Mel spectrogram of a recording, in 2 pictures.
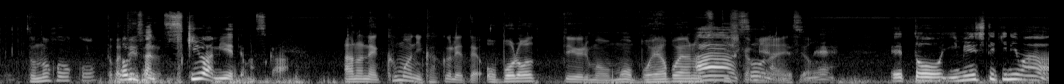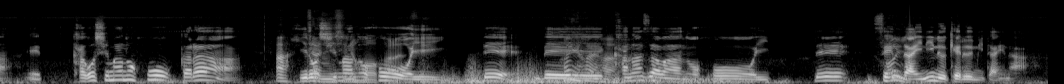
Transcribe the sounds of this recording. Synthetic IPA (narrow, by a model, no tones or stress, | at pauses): d̪̥onohoːkoːt̪okt̪omʲisãnt͡sɨ̥kʲiβamʲie̞t̪e̞masɨ̥ka̰ano̞ne̞kɯ̟mo̞ɲ̟ikakɯ̟ɾe̞t̪e̞̰ʔobo̞ɾot̪ːeɯjoɾʲimomoːbo̞jabo̞janoaso̞ːnãd̪sɨne̞et̪ːo̞ime̞ːʑit̪e̞kʲiɲ̟iβaetokʰaɡo̞ɕimano̞ho̞ːkaɾa | çiɾo̞ɕimano̞ho̞ːeitt̪ːe̞d̪e̞kʰanazaβano̞ho̞ːit̪ːe̞sẽ̞nɾaiɲ̟inɯ̟ke̞ɾɯ̟mʲit̪aina̰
